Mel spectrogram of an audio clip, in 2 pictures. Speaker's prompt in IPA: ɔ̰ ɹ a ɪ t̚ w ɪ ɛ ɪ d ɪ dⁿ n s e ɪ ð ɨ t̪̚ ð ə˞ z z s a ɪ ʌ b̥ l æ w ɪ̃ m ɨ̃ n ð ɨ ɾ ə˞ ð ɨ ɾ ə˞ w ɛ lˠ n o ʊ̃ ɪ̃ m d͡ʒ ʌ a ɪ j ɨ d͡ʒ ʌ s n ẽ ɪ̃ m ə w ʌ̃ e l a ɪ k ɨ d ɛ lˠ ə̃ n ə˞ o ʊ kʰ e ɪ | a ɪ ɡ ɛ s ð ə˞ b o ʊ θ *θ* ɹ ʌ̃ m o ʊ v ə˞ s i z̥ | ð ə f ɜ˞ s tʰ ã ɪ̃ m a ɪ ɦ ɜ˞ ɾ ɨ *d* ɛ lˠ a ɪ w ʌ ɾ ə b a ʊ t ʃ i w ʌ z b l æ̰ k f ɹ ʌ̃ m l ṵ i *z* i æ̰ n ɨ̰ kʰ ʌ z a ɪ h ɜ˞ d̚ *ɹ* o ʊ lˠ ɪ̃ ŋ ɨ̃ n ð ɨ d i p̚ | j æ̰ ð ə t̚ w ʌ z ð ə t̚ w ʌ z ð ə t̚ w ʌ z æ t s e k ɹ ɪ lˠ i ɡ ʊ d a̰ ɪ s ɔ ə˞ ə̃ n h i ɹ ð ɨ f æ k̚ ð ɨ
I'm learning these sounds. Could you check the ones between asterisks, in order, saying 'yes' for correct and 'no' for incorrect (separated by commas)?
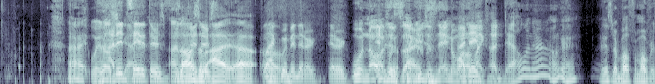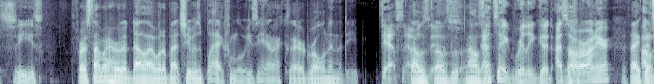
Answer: no, yes, yes, yes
